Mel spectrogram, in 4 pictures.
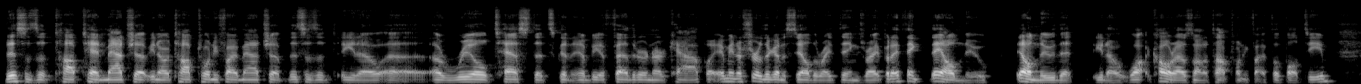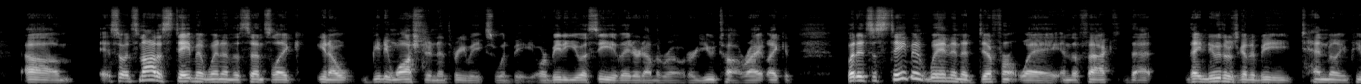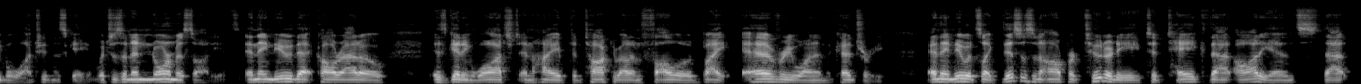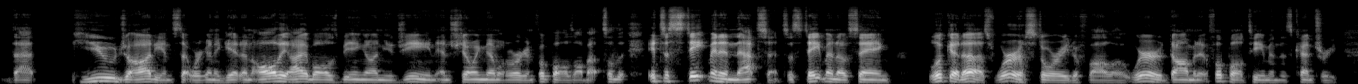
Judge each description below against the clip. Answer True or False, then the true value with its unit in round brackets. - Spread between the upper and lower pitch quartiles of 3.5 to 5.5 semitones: False (3.1 semitones)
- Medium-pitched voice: False (110 Hz)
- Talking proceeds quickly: True (230 wpm)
